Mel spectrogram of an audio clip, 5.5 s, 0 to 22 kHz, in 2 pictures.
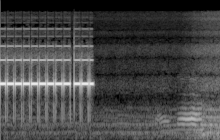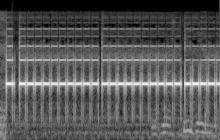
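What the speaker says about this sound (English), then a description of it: "it is beeping because I'm standing close to it." A DJI Mavic Air 2 drone sits on muddy ground in gusty wind, sounding a rapid, loud, repeating beep as a proximity warning. The beeping cuts out for a moment while a voice speaks briefly, then resumes.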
